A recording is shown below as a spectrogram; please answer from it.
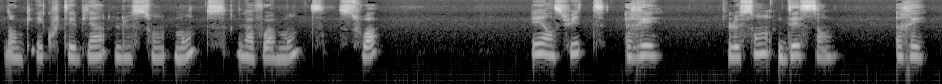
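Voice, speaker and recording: A woman giving a careful pronunciation lesson, breaking each word into syllables in a soft, breathy delivery. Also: mid-range voice, fairly even intonation, slow, hardly any pauses, no room sound. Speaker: French pronunciation teacher.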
